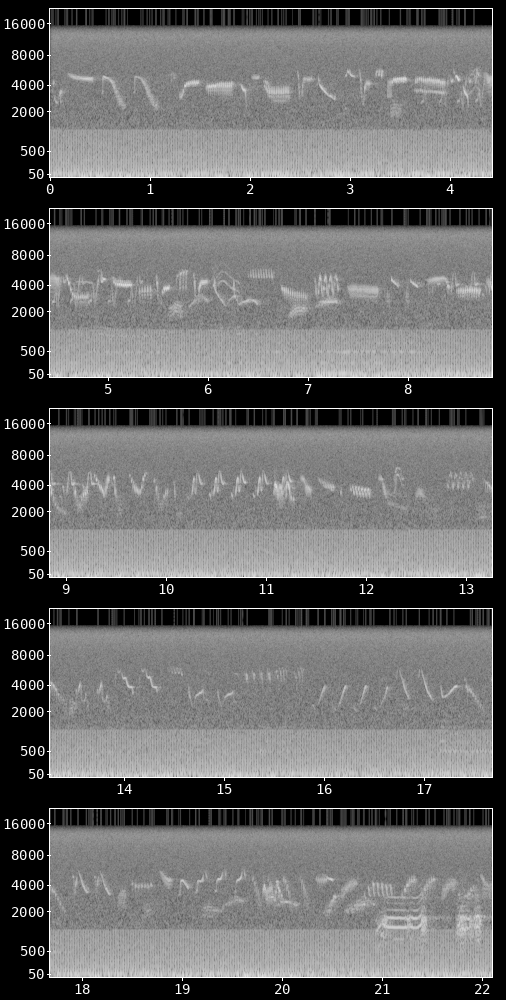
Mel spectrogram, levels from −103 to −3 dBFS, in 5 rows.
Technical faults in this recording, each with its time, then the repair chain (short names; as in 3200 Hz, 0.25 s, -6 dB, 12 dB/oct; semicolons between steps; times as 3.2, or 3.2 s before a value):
buzz 60 Hz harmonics 19 -27 dBFS
crackle 30/s -29 dBFS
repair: de-click; de-hum 60 Hz, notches 19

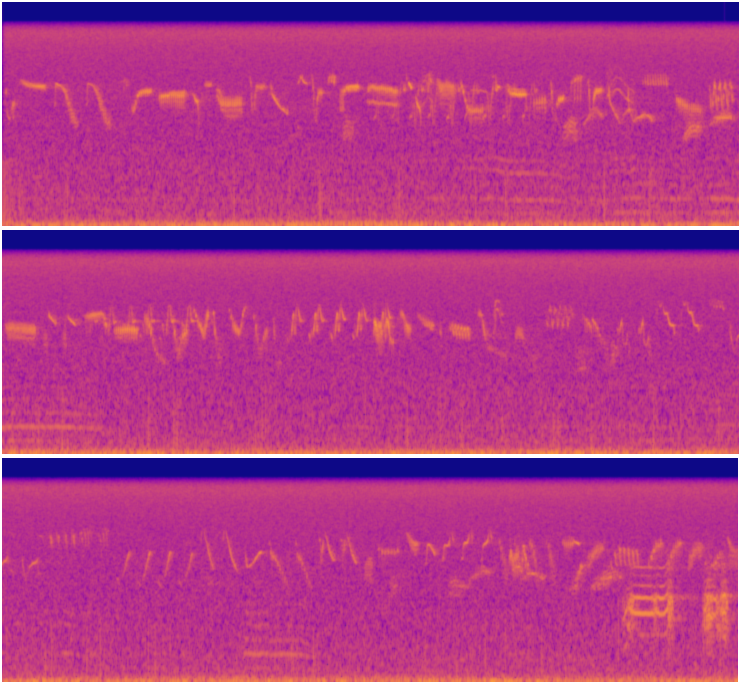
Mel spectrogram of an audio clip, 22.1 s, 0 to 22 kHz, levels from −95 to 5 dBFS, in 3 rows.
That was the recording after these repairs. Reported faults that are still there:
none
